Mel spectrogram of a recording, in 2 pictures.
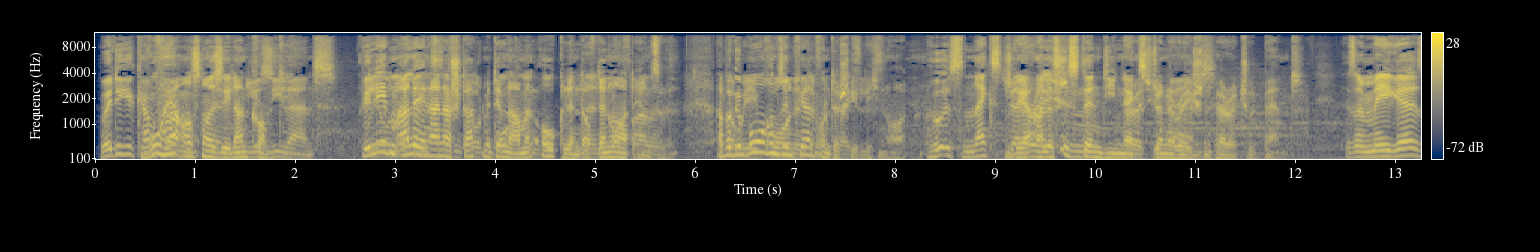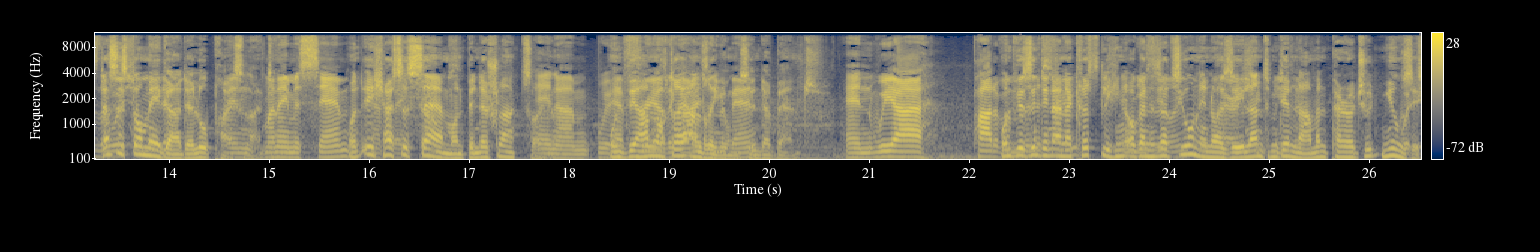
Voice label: interview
